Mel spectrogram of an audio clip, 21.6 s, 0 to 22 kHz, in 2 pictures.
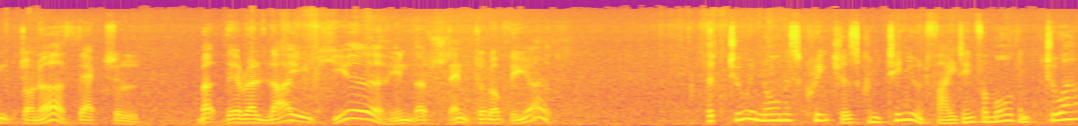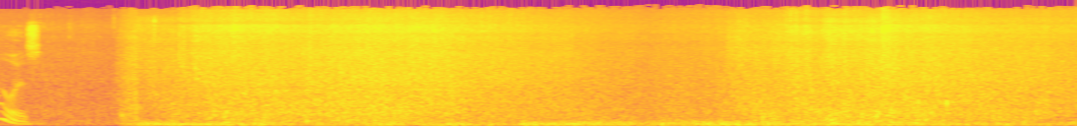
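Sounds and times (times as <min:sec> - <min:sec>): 
speech: 0:00.0 - 0:05.7, 0:07.1 - 0:11.3
big ocean waves churning: 0:00.0 - 0:21.5
gusting wind: 0:00.0 - 0:21.5.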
